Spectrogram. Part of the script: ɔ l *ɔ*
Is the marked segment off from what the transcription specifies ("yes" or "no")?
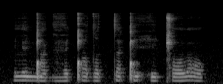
no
